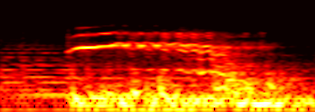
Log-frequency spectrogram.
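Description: A horse that has not yet been caught lets out a loud, shrill whinny in thick fog, rising and wavering for about two seconds before trailing off, with a low rumble of movement underneath.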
